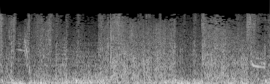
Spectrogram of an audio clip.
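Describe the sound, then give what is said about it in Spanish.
Machine guns fire at soldiers in a war drama, a dense, continuous roar of battle noise with no clear breaks between shots, steady in loudness throughout. “Los sublevados disparan con metralletas a los soldados rusos.”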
